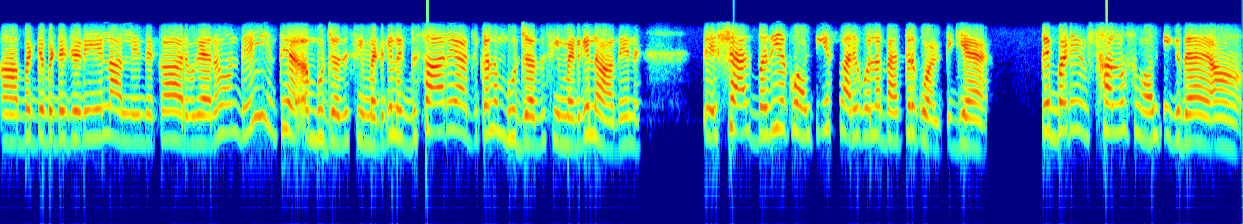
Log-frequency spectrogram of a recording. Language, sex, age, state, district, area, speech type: Dogri, female, 18-30, Jammu and Kashmir, Udhampur, rural, conversation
